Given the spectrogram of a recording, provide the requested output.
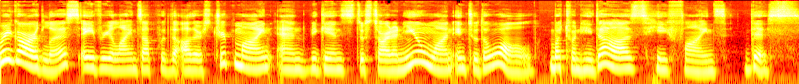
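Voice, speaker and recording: On a very clean recording with a silent background, a woman with a normal speaking voice talks at a moderate pace and a medium pitch, with ordinary pitch variation and hardly any pauses. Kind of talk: horror story narration.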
